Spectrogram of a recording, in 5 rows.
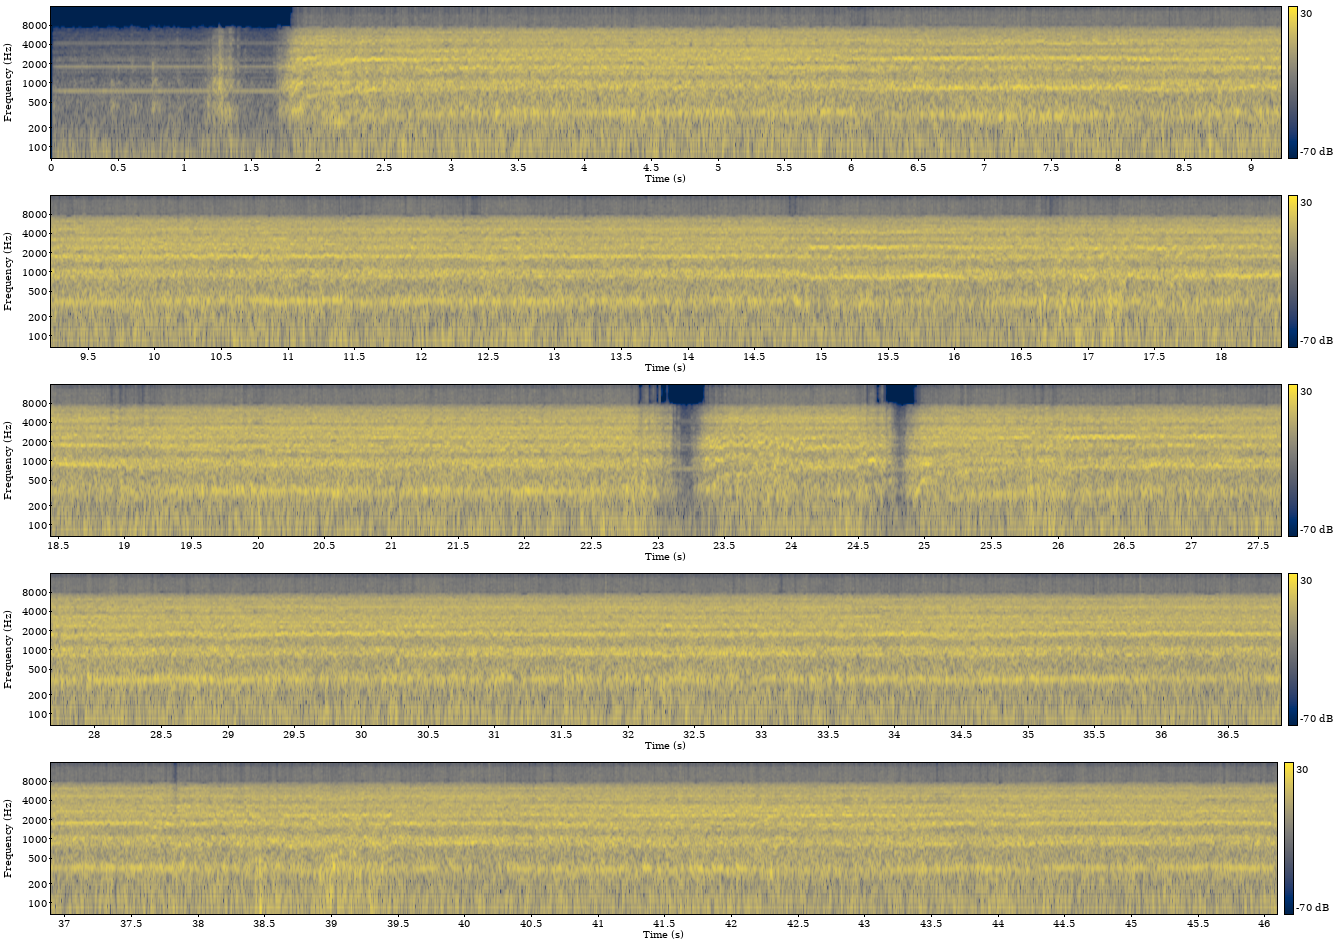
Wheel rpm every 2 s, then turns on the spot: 30, 200, 210, 210, 220, 230, 230, 220, 220, 220, 210, 130, 150, 220, 220, 230, 230, 230, 230, 220, 210, 210, 230.
none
